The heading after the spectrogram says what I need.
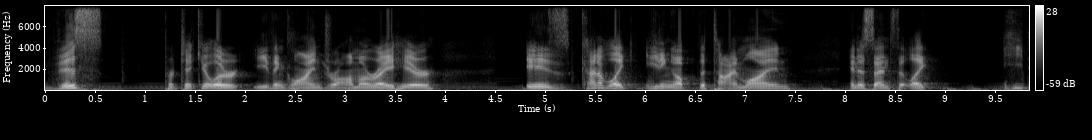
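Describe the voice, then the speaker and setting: A man's voice: a little high, a bit bright, smooth. Young man ranting bluntly on stream. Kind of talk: casual stream commentary.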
